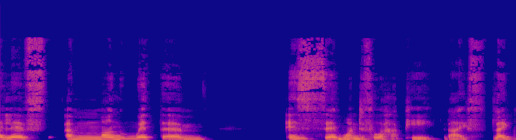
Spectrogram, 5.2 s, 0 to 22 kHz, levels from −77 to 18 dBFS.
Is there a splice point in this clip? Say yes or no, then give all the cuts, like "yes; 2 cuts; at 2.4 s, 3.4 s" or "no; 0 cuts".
yes; 2 cuts; at 1.2 s, 3.4 s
